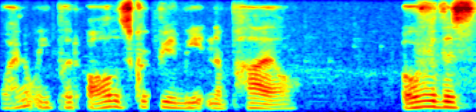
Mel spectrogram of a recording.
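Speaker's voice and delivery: barely-there, very soft, hushed half-whisper. Suggesting a trade plan to the party: very low half-whisper. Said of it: "In a very low whisper".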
